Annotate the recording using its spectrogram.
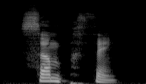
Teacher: a sequência de uma nasal, bilabial e uma fricativa dental pode acabar fazendo um P surgir entre elas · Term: epêntese consonantal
